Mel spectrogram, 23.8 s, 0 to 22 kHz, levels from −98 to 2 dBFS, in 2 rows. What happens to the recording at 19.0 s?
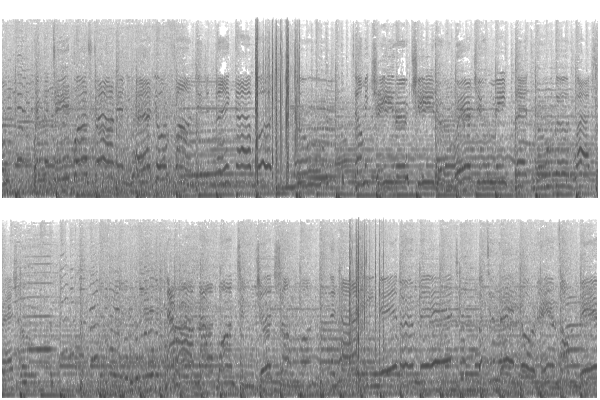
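From 18.85 to 19.57 s, cable scratch noise: dense, irregular rustling about as loud as the sound, likely from a worn contact shifting, unlike evenly spaced clicks.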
